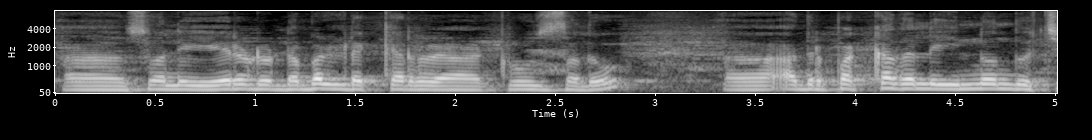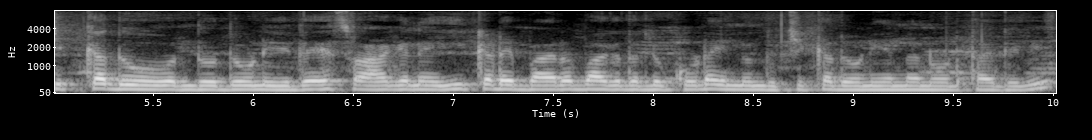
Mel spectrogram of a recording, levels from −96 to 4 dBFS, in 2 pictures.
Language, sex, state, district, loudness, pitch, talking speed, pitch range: Kannada, male, Karnataka, Bellary, -18 LUFS, 150 Hz, 170 wpm, 140-160 Hz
